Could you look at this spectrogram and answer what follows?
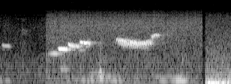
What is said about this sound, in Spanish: Ah, qué bonitos ah. pajaritos, güey. Sí, maldita sea. Déjame cerrar. no, pues se escucha bonito.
